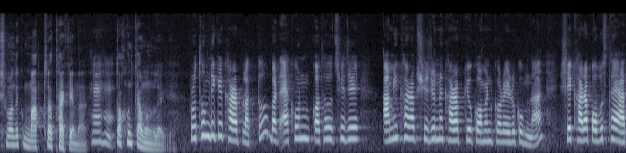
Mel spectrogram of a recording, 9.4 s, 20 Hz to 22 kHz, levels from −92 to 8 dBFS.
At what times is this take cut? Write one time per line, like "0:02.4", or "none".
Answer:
none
